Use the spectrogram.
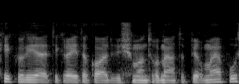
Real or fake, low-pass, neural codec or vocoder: real; 7.2 kHz; none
